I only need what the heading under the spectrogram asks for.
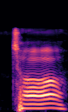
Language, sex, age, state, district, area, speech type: Odia, male, 30-45, Odisha, Ganjam, urban, read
